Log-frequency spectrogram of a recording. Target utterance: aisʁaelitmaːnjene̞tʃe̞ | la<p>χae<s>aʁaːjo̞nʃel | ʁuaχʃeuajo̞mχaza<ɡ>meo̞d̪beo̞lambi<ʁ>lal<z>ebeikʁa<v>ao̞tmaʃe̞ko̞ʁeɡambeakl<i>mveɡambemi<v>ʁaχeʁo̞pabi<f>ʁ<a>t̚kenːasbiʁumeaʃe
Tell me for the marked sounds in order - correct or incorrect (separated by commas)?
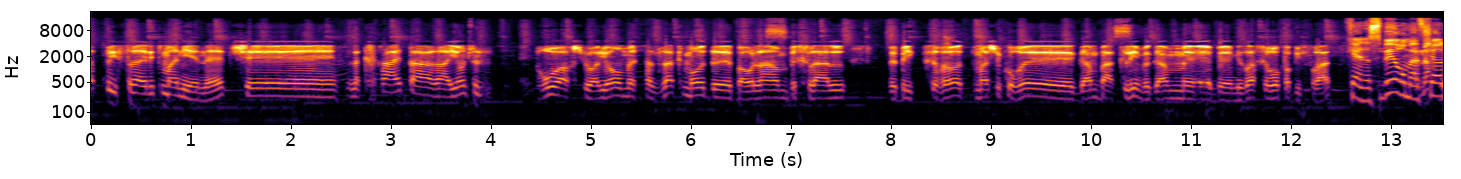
incorrect, incorrect, incorrect, incorrect, incorrect, correct, correct, incorrect, correct, correct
